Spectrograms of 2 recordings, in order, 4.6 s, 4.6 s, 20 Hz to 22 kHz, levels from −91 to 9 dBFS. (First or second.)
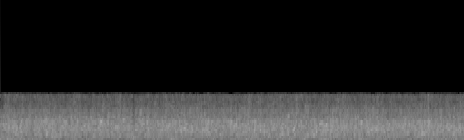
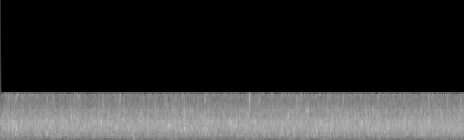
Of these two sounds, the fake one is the first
